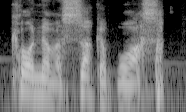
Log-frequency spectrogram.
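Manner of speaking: put-on Boston accent. Reading a role after being asked to try it: Boston accent. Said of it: "can you give him a Boston?".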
